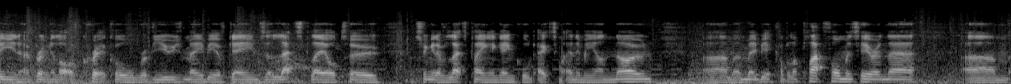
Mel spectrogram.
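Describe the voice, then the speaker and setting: A man in his twenties giving rambling, sweary gameplay commentary, his voice going a bit hoarse. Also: lowish voice, sharp tone, a little hiss or hum. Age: 20s. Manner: rambling, swears a lot, goes off on tangents. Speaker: gaming commentator.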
